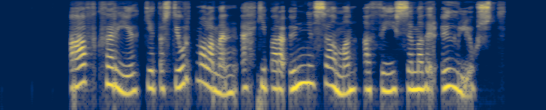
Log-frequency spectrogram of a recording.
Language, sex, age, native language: Icelandic, female, 20-29, Icelandic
